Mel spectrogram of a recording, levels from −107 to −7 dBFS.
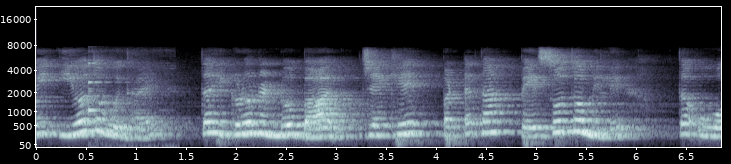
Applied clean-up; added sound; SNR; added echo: none; Keyboard (musical); 12 dB; reverberation time 0.9 s.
